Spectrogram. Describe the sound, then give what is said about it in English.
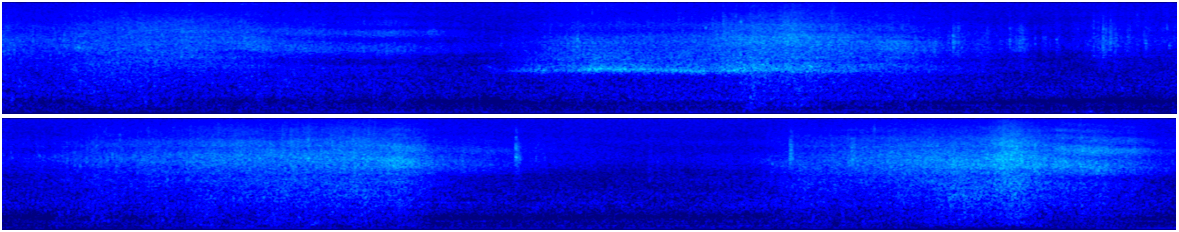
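Ocean waves break and wash onto a beach in slow, rolling surges, swelling and receding roughly every seven seconds over a steady background roar, with no voices present. “Allow yourself to breathe here for a few more moments of peace and of breathing with the waves.”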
